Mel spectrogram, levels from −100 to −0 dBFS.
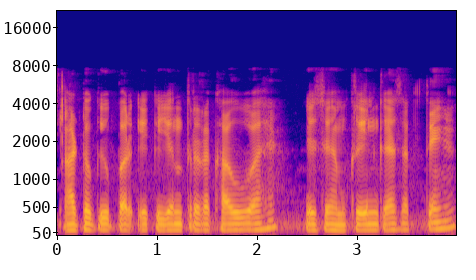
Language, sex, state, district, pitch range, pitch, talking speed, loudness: Hindi, male, Madhya Pradesh, Katni, 100-105 Hz, 100 Hz, 210 wpm, -20 LUFS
